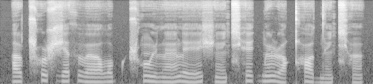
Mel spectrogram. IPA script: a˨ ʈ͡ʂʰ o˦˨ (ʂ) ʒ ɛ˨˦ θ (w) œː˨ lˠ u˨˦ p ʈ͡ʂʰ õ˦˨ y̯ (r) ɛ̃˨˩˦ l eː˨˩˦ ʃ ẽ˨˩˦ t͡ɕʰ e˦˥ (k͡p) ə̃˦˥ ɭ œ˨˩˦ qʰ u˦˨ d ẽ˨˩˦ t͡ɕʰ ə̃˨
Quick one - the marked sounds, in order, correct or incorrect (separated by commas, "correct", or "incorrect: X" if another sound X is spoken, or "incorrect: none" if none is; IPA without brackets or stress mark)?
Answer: correct, incorrect: β, incorrect: l, incorrect: ɡ͡b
